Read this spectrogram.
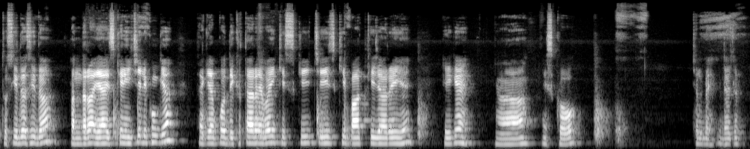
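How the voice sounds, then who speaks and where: A man teaching a maths lesson in a relaxed, chatty way, often saying "okay" and calling his students "brother". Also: fairly high pitch, normal speed. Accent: Hindi. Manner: casual, repeats "ठीक है" and "भाई" often. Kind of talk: screen-recorded maths lesson.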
